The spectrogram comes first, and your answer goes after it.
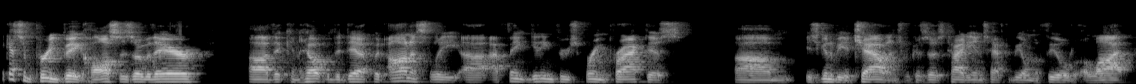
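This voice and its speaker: A man hosts a loose sports talk stream, rambling through fillers and restarts in a lowish, forceful voice that sounds a little rough. The sound is muffled and lo-fi, with an echoey room around him. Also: fairly even intonation, moderate pace. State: slightly rough voice. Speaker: sports talk show host. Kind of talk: casual live-stream commentary reading viewer comments.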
